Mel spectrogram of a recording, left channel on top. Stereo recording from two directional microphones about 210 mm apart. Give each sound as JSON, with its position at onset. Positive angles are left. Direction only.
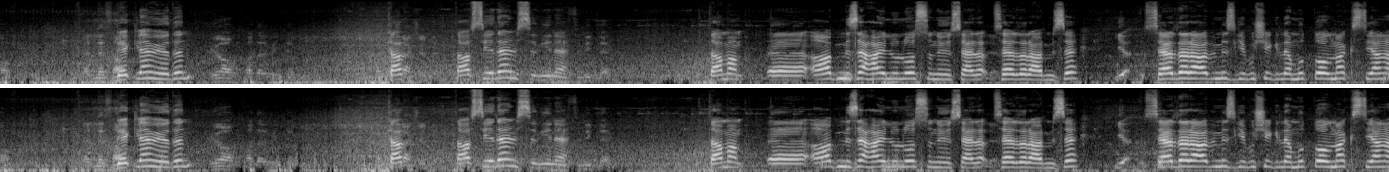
{"t": 1.1, "sound": "speech", "side_deg": 15}
{"t": 3.5, "sound": "vehicle", "side_deg": 50}
{"t": 4.5, "sound": "speech", "side_deg": 15}
{"t": 7.1, "sound": "speech", "side_deg": 20}
{"t": 7.7, "sound": "speech", "side_deg": 40}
